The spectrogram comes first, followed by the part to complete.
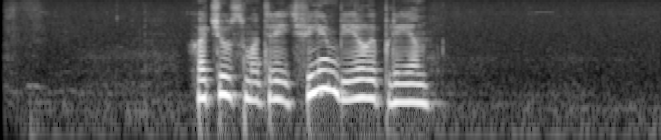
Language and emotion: Russian, neutral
